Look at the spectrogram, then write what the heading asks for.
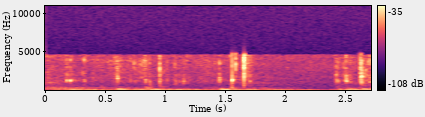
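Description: Keys clattering on a computer keyboard in a steady run of close, crisp taps, with no voice over them.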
